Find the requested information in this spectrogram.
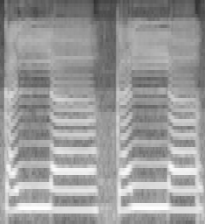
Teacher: کاف کو باریکی سے ادا کریں گے، لام کی آواز کو کھینچیں گے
